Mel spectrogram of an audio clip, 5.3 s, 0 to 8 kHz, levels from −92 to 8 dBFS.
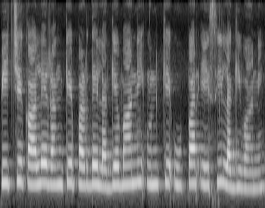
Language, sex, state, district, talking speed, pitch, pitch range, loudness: Hindi, female, Bihar, Kishanganj, 135 wpm, 240 Hz, 230-250 Hz, -16 LUFS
